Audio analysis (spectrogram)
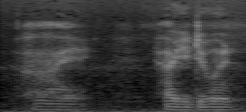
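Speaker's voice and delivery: lifeless, weak, very soft, flat monotone. Showing how a guy with zero passion talks, weak, flat monotone. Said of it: "not just like this weak, ... monotone".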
